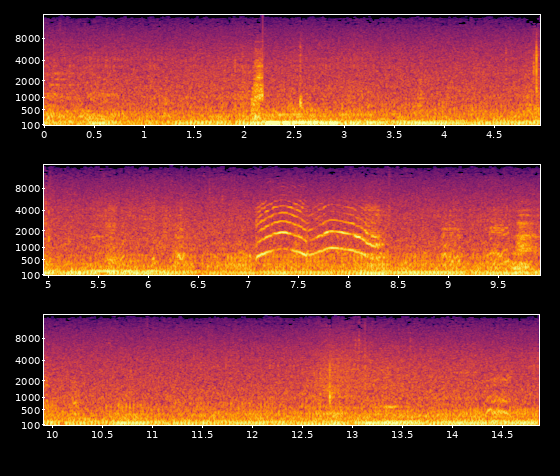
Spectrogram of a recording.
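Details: Foster kittens with their mother, meowing playfully while held in hands; a quick run of about four high, arching mews with rich harmonics comes midway, over a steady low hum and a few soft clicks and rustles.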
